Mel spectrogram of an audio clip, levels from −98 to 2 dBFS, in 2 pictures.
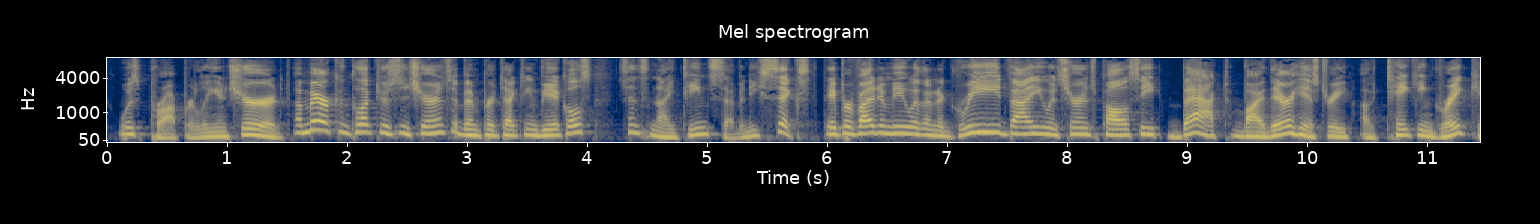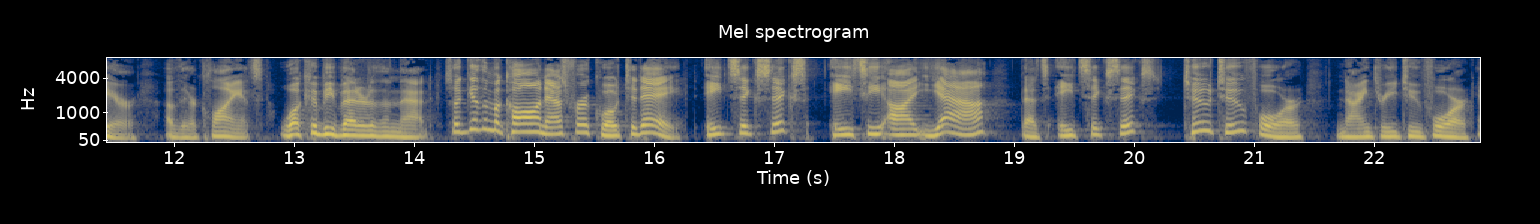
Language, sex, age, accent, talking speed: English, male, 50-69, American, 140 wpm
